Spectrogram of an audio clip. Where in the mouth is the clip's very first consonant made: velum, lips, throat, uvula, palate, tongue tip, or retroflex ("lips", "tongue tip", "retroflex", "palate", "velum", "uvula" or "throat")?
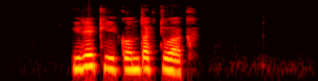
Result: tongue tip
